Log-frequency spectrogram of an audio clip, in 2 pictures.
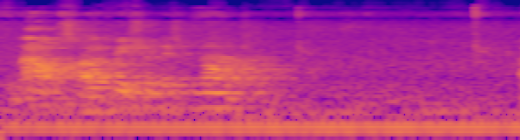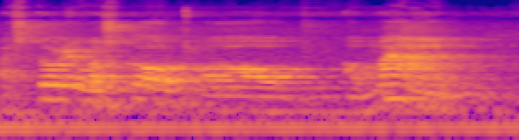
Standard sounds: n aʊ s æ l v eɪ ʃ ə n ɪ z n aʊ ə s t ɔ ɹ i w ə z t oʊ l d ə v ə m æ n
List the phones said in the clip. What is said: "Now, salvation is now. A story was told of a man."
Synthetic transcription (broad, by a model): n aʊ s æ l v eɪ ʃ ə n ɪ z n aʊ ə s t ɔ ɹ i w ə s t oʊ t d ə v ə m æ n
